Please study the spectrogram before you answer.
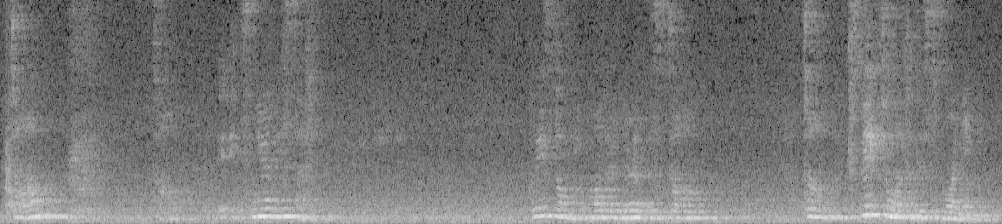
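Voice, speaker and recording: A woman's voice: slow pace, pauses often. Woman acting anxious young sister, echoey distant hall. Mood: pleading. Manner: hushed, urgent shushing and pleading. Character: timid, anxious young sister pleading with her brother. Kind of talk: stage play acting. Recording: echoey hall from far off, rumbling noise.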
